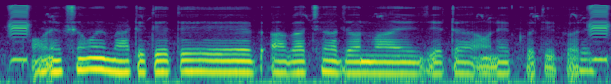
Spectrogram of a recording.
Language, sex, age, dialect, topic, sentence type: Bengali, male, 25-30, Northern/Varendri, agriculture, statement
